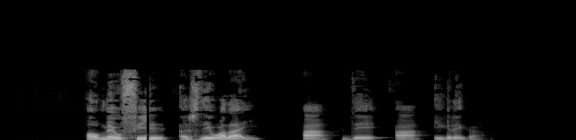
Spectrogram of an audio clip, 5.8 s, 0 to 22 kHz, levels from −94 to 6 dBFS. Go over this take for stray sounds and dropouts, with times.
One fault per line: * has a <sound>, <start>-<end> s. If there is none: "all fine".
* has a dropout, 1.5-1.5 s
